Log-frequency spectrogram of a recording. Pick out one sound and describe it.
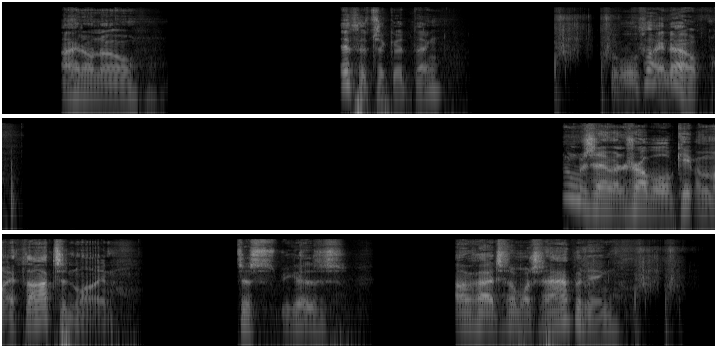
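A middle-aged man talks casually into a close microphone, in bursts with pauses.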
